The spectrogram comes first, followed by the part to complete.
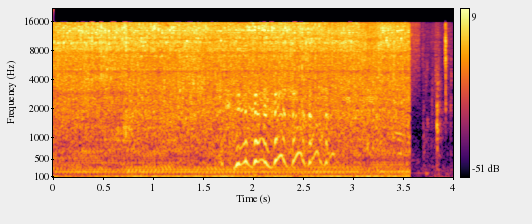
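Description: An outboard motor on an inflatable dinghy running steadily under way, with a constant rush of wind and churning wake water over it. A voice is heard briefly about halfway through, and the sound cuts off shortly before the end.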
